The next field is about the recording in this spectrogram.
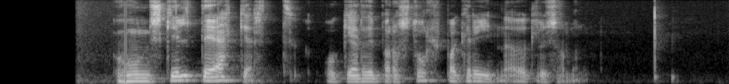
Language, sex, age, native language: Icelandic, male, 20-29, Icelandic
